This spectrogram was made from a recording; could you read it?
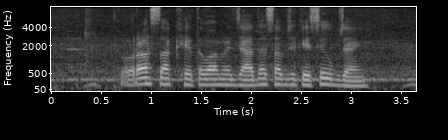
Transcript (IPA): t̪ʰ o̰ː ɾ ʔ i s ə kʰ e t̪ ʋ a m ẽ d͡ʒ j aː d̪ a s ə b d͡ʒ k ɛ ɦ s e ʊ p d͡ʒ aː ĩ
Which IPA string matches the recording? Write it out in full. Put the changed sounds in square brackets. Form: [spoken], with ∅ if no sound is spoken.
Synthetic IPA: t̪ʰ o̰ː ɾ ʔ [a] s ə kʰ e t̪ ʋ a m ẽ d͡ʒ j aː d̪ a s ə b d͡ʒ k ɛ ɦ s e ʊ p d͡ʒ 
